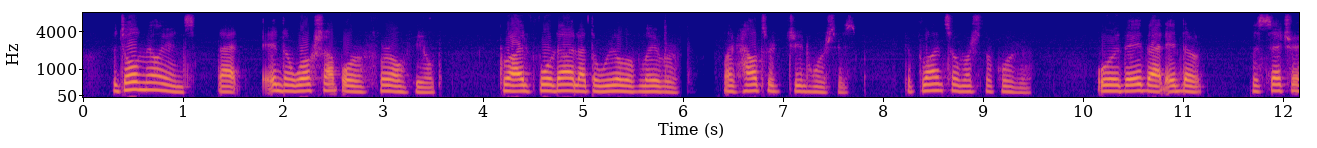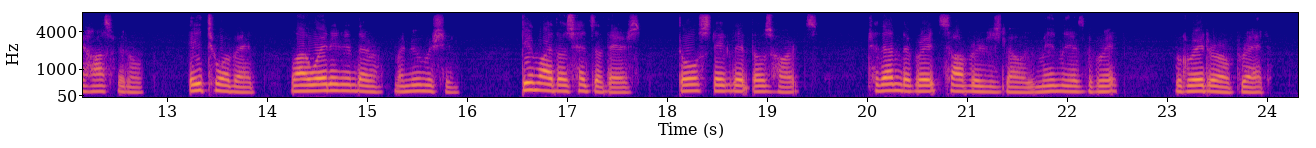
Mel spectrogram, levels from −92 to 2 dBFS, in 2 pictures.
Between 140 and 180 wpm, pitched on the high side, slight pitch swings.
Yes: average, 165 wpm; high, 205 Hz; narrow, 2.3 semitones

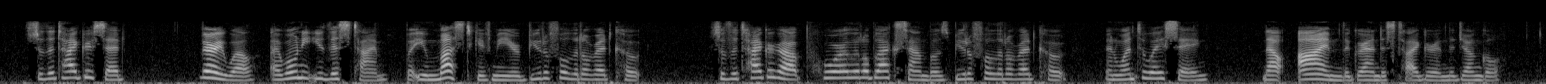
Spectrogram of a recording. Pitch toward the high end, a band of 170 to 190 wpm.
Yes: high, 230 Hz; average, 180 wpm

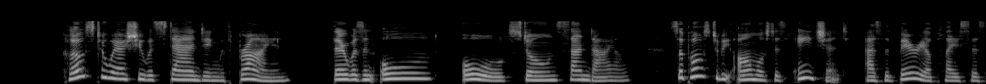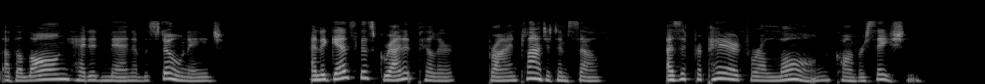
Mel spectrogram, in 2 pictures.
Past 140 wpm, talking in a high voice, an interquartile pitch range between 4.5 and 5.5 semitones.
Yes: average, 150 wpm; high, 205 Hz; average, 5.1 semitones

